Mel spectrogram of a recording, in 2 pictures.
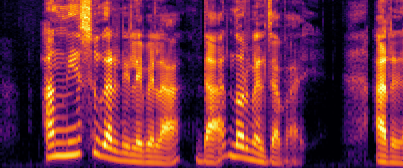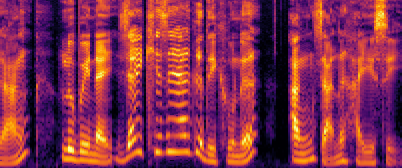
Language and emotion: Bodo, happy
